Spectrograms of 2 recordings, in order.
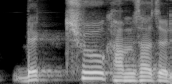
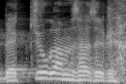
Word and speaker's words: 맥추감사절: 환영하고 축복합니다 아멘 여러분 맥추감사절 입니다 발음을 잘 해야 겠더라구요 점들 맥주 감사절을 해가지고 소주 맥주 할 때 그런 맥주로 오해를 할 썽 싶어서 맥추감사절 입니다 돌이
